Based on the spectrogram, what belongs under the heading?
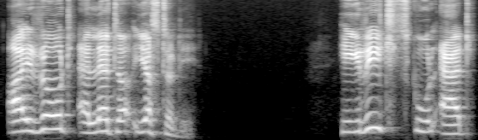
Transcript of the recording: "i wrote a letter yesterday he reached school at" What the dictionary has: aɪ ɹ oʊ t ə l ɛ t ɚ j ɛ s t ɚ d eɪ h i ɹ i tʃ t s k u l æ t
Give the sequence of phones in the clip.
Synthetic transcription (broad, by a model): aɪ ɹ oʊ t ə l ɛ t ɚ j ɛ s t ɚ d eɪ h i ɹ i tʃ t s k u l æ t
